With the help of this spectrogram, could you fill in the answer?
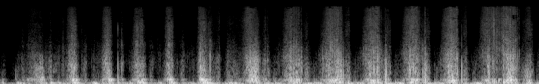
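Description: Fingertips and nails scratch and pinch a black foam windscreen on a microphone held close to the camera. The result is a fast, steady run of loud, muffled scratching bursts with heavy low-end rumble and a faint low tone underneath.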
